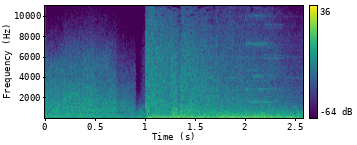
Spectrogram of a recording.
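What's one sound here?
A shell explodes with a sudden loud blast.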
